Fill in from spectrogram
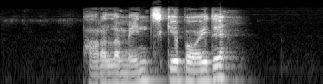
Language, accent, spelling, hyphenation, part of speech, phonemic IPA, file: German, Austria, Parlamentsgebäude, Par‧la‧ments‧ge‧bäu‧de, noun, /paʁlaˈmɛnt͡sɡəˌbɔɪ̯də/, De-at-Parlamentsgebäude.ogg
- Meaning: legislative building, Parliament House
